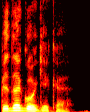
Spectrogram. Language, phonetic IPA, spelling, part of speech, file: Russian, [pʲɪdɐˈɡoɡʲɪkə], педагогика, noun, Ru-педагогика.ogg
- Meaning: pedagogy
